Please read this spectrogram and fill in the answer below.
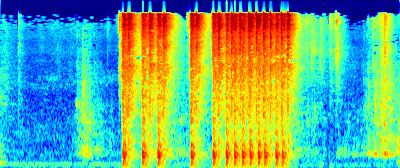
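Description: Autococker paintball marker with a select-fire electronic frame firing a rapid string, about a second in: a few quick shots, a brief break, then a fast even burst of roughly fifteen shots a second. The rate climbing is typical of ramp mode, which the owner thinks the frame is set to.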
